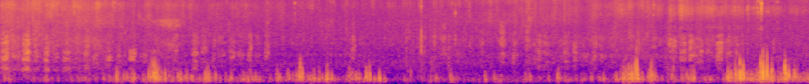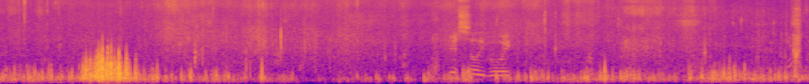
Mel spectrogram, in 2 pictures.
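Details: Dogs, including puppies and an adult therapy dog, on a group hike chasing a green monkey toy; rapid rhythmic panting breaths continue throughout, with a brief louder burst midway and a short squeaky toy-like sound later.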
